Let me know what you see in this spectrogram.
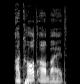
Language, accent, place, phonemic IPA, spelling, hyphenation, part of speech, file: German, Germany, Berlin, /aˈkɔʁtʔaʁˌbaɪ̯t/, Akkordarbeit, Ak‧kord‧ar‧beit, noun, De-Akkordarbeit.ogg
- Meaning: piecework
